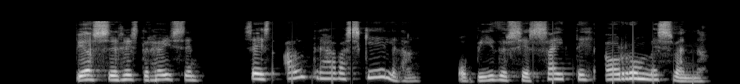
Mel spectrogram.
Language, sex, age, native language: Icelandic, female, 40-49, Icelandic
